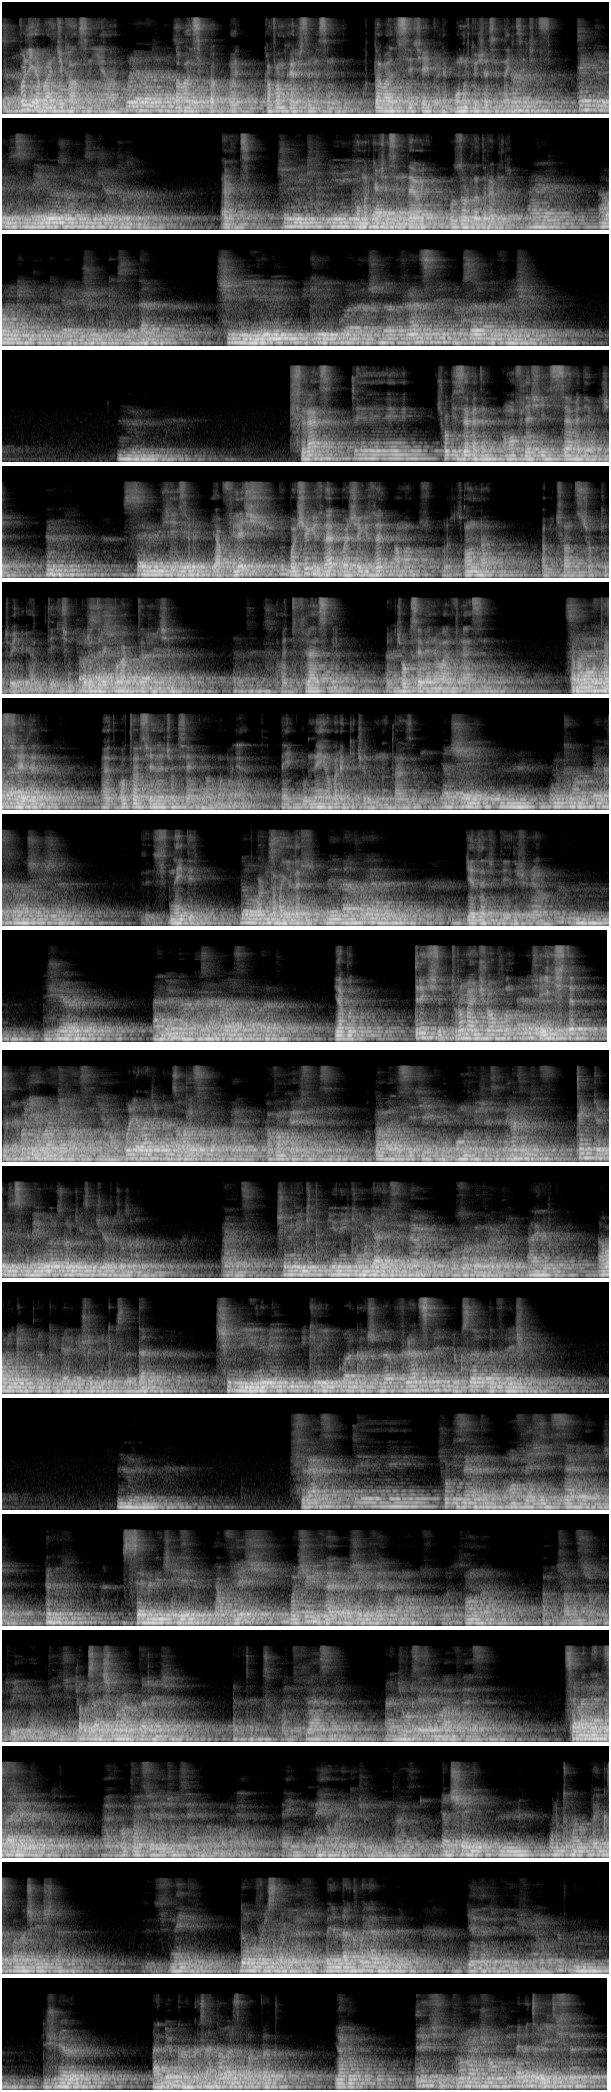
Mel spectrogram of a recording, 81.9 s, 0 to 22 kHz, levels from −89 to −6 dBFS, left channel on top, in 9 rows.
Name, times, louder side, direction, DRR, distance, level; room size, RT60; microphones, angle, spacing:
voice 1, 0.3-1.8 2.6-3.6 3.9-5.3 5.6-7.7 12.4-12.8 14.4-15.6 15.8-16.7 31.6-32.2 32.6-33.5 33.9-36.6 38.9-42.7 43.0-43.8 44.5-48.2 49.6-50.7 51.3-52.9 54.1-55.3 56.1-58.4 58.8-60.9 65.8-66.7 67.5-68.4 70.4-72.0 77.8-78.2 79.0-80.6 80.9-81.4, left 3 dB, 80° left, 5 dB, 0.4 m, -28 dB
voice 2, 1.8-2.9 7.6-8.0 8.6-11.2 13.2-13.7 13.9-15.5 17.0-17.3 18.0-20.4 21.4-26.2 29.0-29.6 35.2-35.3 37.1-37.4 38.2-39.2 46.7-48.1 49.0-49.6 51.3-51.8 54.0-55.1 60.9-62.5 62.8-64.7 67.3-68.3 68.6-69.8 72.0-72.9 73.4-74.0 75.1-76.9 80.5-81.0, right 1 dB, 80° right, 0 dB, 0.6 m, -26 dB
5.4 x 2.4 x 2.7 m, 2.4 s
head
